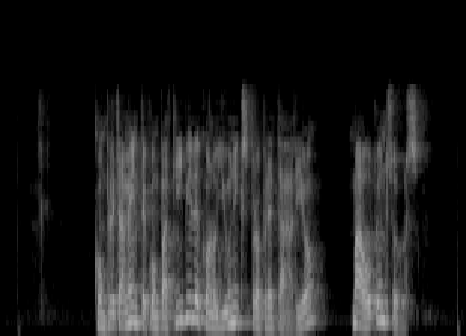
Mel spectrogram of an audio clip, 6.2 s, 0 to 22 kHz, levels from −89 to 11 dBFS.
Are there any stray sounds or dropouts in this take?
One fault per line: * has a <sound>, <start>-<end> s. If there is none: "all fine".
all fine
